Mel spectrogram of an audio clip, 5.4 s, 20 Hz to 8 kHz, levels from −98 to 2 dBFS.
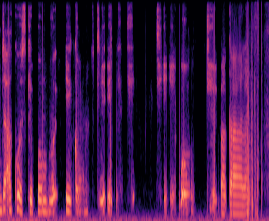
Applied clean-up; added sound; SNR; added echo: neural diffusion model UNIVERSE++.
